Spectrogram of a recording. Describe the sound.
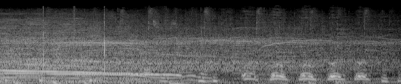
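Steady applause for a biologist fills the whole clip, a dense wash of clapping with voices rising over it, including a short run of repeated, evenly spaced calls near the end.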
